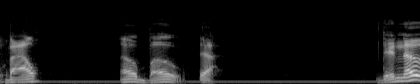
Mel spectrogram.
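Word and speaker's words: Mbow: Yeah, the M's silent. It's Marcus B. Bow. Oh, Bo. Yeah, didn't know that. Pretty sure I called him imbal to his face and didn't mean to.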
